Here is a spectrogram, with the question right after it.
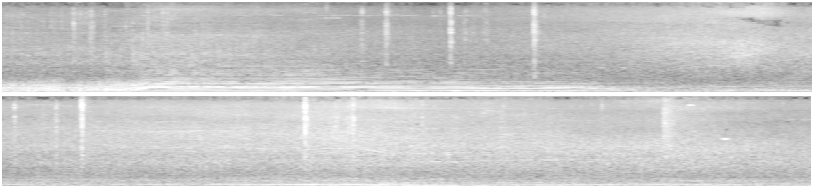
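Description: Busy road traffic heard while out on a morning scooter ride: steady rumble of passing cars and motorbikes, engines swelling and fading, fairly close and loud, with scattered clicks and no talk.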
